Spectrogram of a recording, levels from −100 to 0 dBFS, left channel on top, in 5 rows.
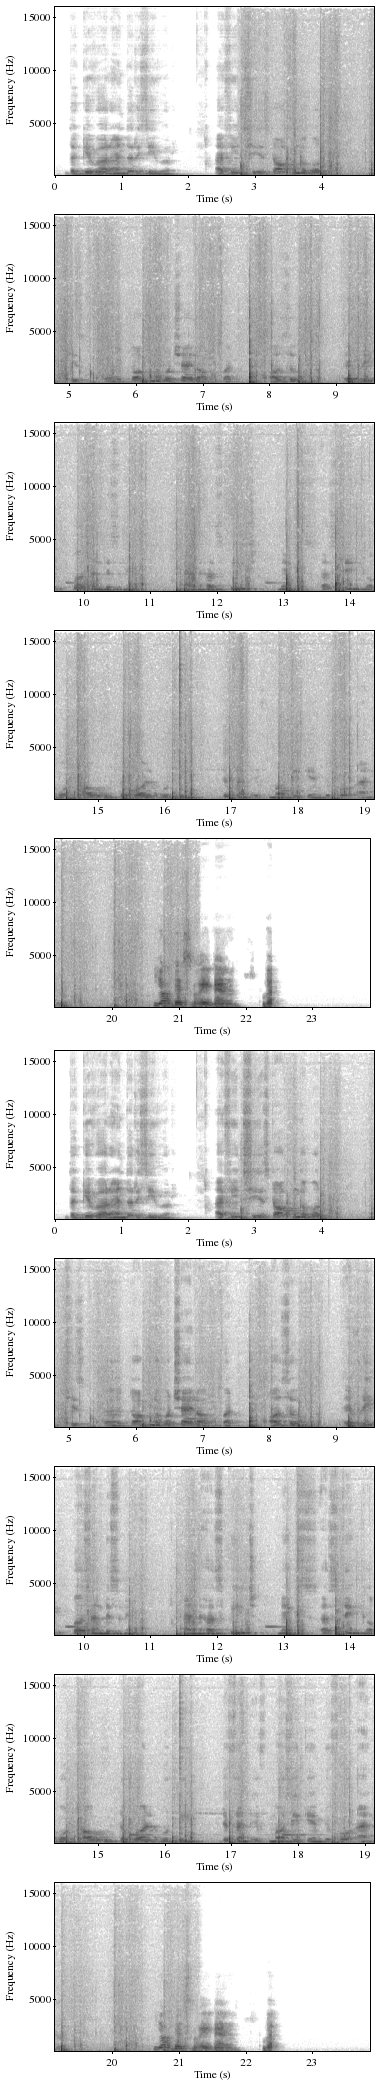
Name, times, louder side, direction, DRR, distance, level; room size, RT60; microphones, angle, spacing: voice 1, 0.2-1.8 2.4-4.3 4.8-7.6 8.0-8.8 9.1-10.9 11.5-19.4, right 2 dB, 30° right, 1.2 m, -38 dB
sound 1, 2.7-21.3, left 2 dB, 15° left, 0.5 m, -36 dB
sound 2, 3.4-4.1 6.7-7.4 9.6-10.4 10.7-10.8 12.3-13.8 14.7-18.7, right 7 dB, 65° right, 4.1 m, -54 dB
voice 2, 20.6-21.9 22.3-22.4, left 6 dB, 60° left, 0.5 m, -31 dB
8.5 x 3.0 x 5.3 m
head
